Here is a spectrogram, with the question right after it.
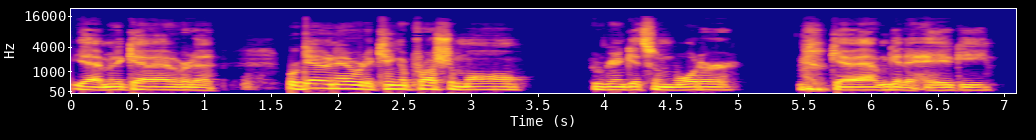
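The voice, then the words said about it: Put-on Philly accent. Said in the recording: “the Philly accent ... it sounds a little Southern ... a little surferish sometimes”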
